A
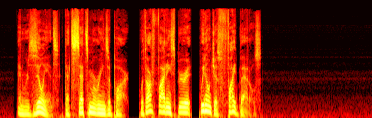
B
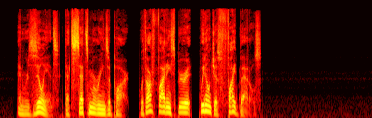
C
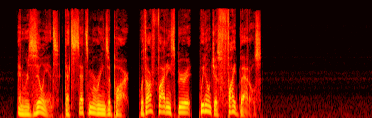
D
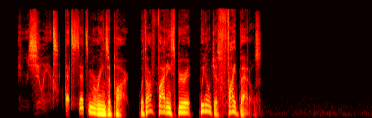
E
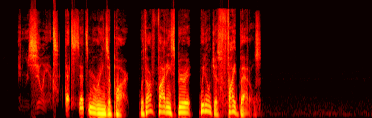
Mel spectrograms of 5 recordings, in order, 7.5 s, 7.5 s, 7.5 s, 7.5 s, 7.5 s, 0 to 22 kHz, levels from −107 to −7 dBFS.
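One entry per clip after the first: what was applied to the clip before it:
low shelf 180 Hz -11.5 dB; gain -9 dB
compressor 10:1, threshold -38 dBFS, peak gain reduction 14 dB; gain +3 dB
high-pass sweep 3300 Hz -> 95 Hz, 0.59–2.08; rotary speaker horn 0.8 Hz; upward expander 1.5:1, over -57 dBFS; gain +3.5 dB
soft clip -27 dBFS, distortion -16 dB; gain +1 dB

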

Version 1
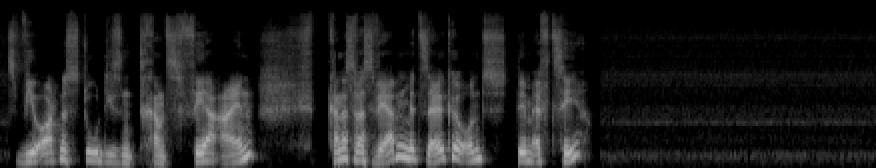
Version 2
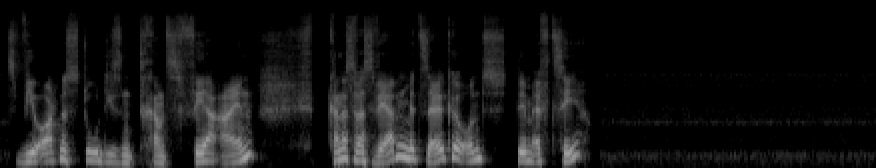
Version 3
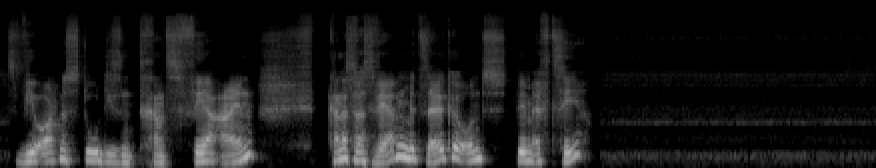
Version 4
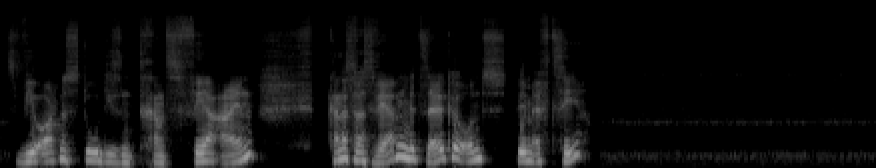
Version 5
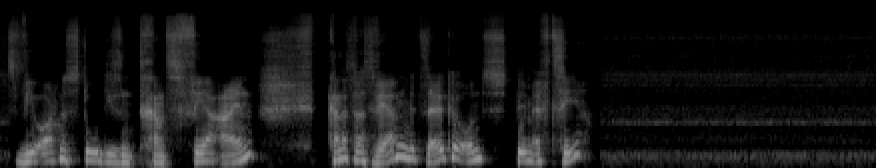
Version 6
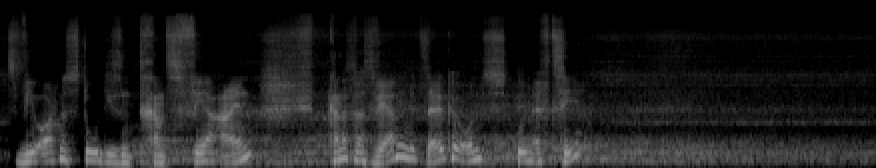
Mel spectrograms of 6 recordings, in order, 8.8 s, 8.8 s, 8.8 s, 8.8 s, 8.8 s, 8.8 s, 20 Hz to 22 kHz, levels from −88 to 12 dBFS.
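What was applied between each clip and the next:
low shelf 130 Hz +11 dB; gain -8.5 dB
harmonic-percussive split percussive -12 dB; gain +8.5 dB
hard clip -17.5 dBFS, distortion -32 dB; gain -8 dB
compressor 10:1, threshold -43 dBFS, peak gain reduction 15 dB; gain +9.5 dB
diffused feedback echo 1.201 s, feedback 51%, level -15 dB

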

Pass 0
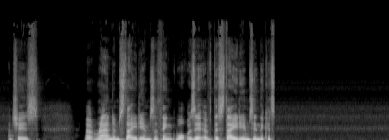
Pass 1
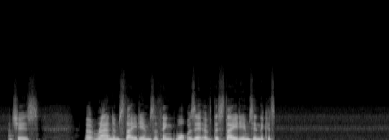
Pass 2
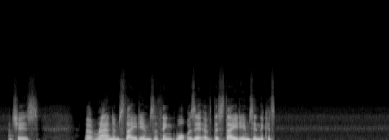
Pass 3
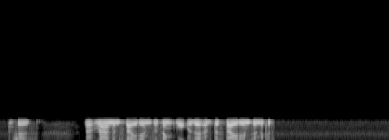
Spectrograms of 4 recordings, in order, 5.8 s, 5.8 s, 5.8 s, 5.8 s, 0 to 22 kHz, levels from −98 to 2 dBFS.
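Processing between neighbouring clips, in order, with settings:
LPF 4000 Hz 24 dB/oct; gain -2.5 dB
nothing audible
inverted band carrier 3000 Hz; gain +2 dB

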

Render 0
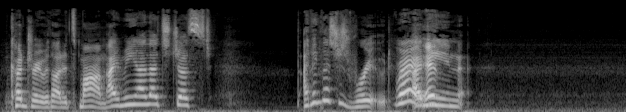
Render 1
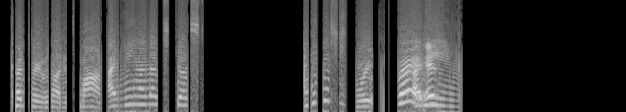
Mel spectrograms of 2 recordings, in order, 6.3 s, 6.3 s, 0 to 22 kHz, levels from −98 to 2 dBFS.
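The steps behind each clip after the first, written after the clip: sample gate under -25 dBFS; gain +3 dB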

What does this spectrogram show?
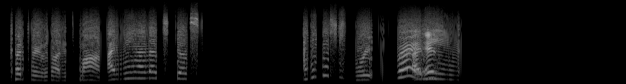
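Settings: band-pass 5500 Hz, Q 1.1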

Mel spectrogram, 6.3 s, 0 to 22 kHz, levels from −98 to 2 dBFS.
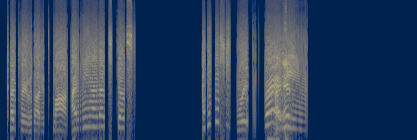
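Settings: sample leveller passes 3; gain -6.5 dB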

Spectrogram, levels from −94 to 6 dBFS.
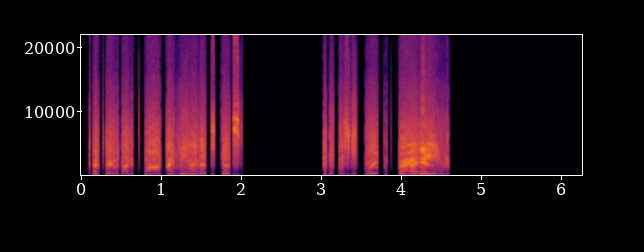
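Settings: band shelf 620 Hz -12 dB; gain +4.5 dB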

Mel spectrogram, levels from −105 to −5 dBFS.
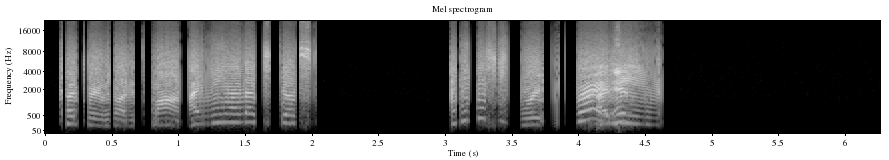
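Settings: HPF 440 Hz 12 dB/oct; gain +3.5 dB

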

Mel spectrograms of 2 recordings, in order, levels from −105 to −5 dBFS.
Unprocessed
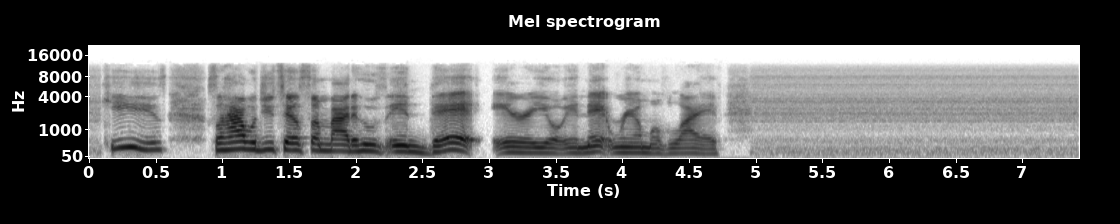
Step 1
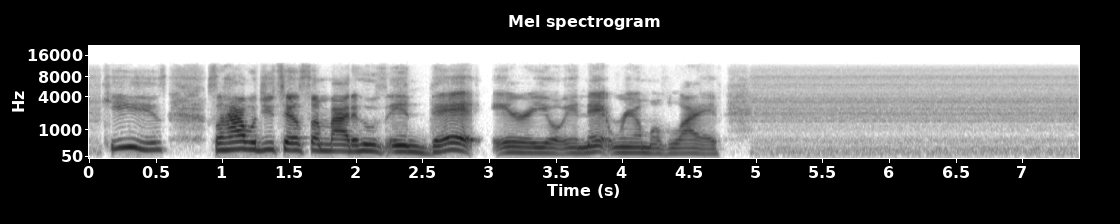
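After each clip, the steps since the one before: HPF 72 Hz; gain -6 dB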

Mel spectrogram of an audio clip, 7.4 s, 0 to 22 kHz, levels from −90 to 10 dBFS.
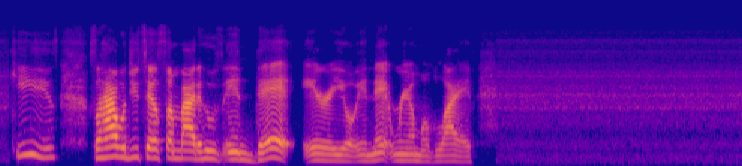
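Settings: bell 1200 Hz +14 dB 2.3 oct; gain -4 dB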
